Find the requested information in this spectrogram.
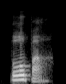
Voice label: "pauper", Indian; Dictionary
